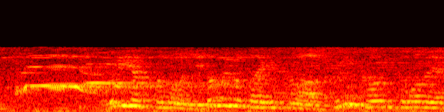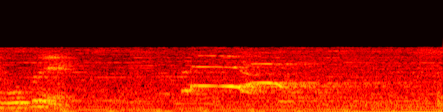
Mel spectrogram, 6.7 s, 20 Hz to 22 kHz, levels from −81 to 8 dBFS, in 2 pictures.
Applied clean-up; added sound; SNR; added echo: none; Bird vocalization, bird call, bird song; 4 dB; reverberation time 0.3 s.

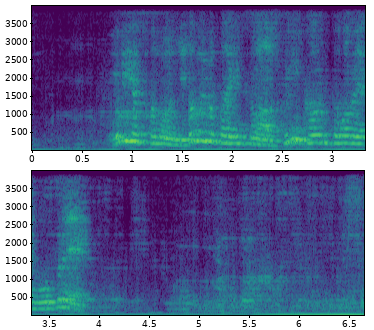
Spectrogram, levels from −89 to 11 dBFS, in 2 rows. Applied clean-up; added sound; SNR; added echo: neural separator model SepFormer DNS4.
